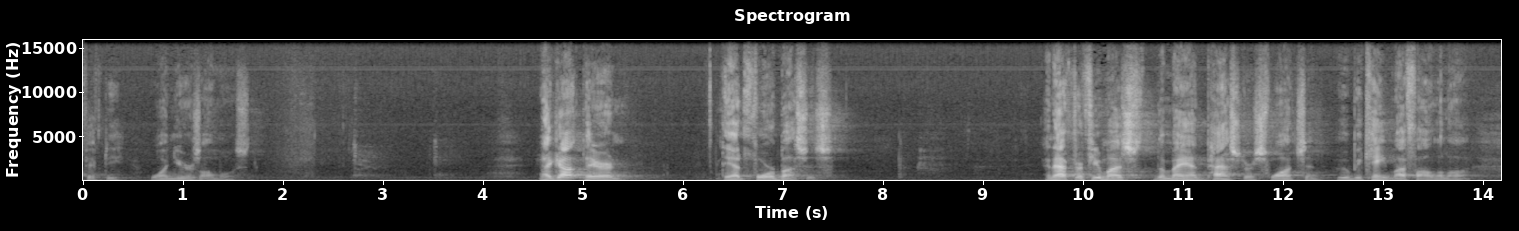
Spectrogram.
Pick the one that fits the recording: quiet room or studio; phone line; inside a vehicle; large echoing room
large echoing room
